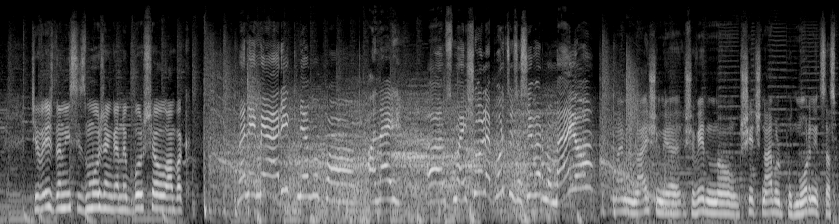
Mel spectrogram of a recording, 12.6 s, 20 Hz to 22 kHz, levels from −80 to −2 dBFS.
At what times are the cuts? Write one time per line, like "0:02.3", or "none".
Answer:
0:03.5
0:09.0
